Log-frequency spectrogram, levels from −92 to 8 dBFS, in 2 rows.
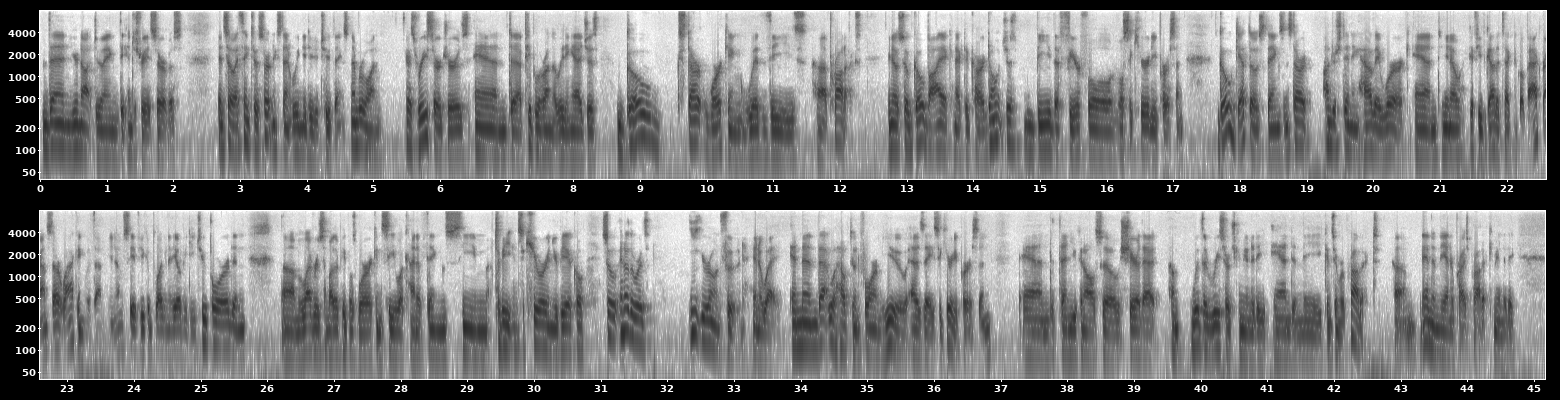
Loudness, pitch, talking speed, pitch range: -18 LUFS, 100 Hz, 210 wpm, 90-115 Hz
